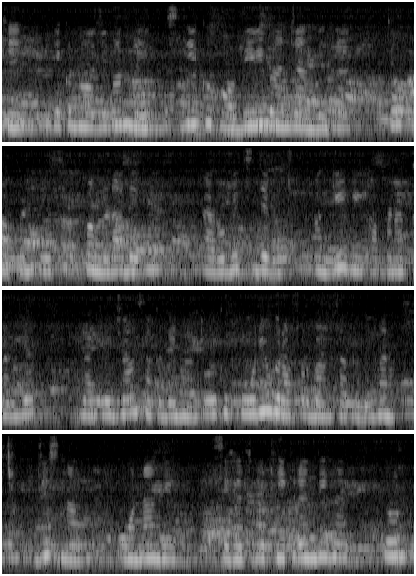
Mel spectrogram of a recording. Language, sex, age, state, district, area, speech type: Punjabi, female, 18-30, Punjab, Faridkot, urban, spontaneous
